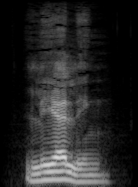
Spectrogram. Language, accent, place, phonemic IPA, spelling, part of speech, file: German, Germany, Berlin, /ˈleːɐ̯lɪŋ/, Lehrling, noun, De-Lehrling.ogg
- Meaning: apprentice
